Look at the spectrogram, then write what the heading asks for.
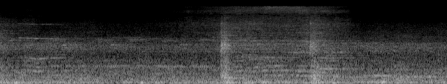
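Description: JR 12 series blue passenger coaches rolling past a station platform as the out-of-service train pulls out: a steady low rumble with two sharp clacks about a second apart.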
